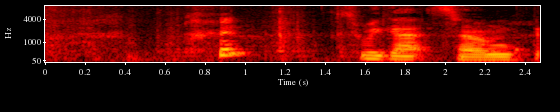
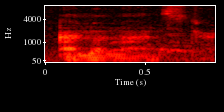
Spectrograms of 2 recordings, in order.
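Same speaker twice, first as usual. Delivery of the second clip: whisper; 8 semitones lower, 15 dB quieter than usual. Acted. Mock confession.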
